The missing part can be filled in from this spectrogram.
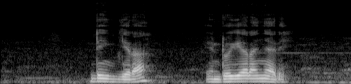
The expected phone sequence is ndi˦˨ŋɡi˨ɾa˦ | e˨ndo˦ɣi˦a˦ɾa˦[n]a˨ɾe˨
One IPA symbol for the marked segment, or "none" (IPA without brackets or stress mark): ɲ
